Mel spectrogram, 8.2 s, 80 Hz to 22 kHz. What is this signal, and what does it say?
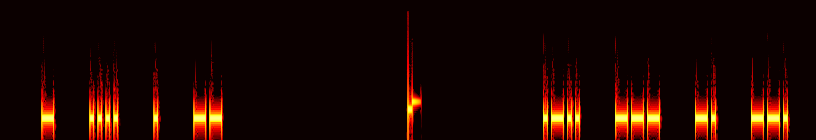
Morse code, heard as a keyed tone, about 30 wpm, spaced as for 17 wpm, 700 Hz. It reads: THEM LONG
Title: 3x Character Spacing - Top 100 Words - 30wpm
